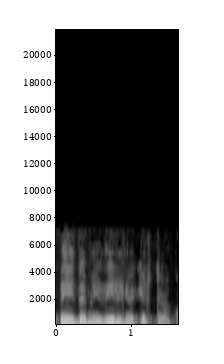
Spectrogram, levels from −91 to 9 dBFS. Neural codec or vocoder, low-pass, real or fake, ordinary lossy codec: codec, 16 kHz, 4.8 kbps, FACodec; 7.2 kHz; fake; MP3, 48 kbps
